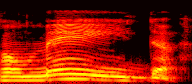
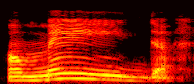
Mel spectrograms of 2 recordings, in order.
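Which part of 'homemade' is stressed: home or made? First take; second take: made; made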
